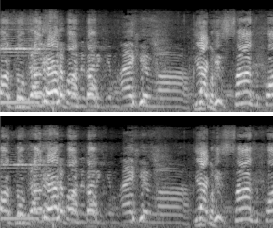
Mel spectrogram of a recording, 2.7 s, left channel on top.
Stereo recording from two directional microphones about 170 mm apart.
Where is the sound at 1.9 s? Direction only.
20° right (ahead or behind).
